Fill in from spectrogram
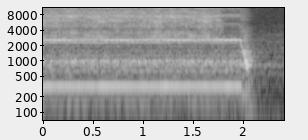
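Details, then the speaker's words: WorkBee CNC machine with new TB6600 Mach3 parallel-port controller, jogging X then Y axis: steady even stepper tone for two seconds that winds down cleanly when the jog stops; normal. "so if i move the jog down now we're set to 100 on the x axis select the y-axis"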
